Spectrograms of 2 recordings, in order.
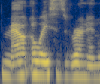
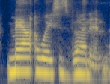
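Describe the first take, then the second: First: Said in the usual way. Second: Imitated Australian accent, drawn out; Australian-accented place name, said slowly. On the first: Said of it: "she had, like, a slight accent". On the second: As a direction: copy a girl's slight Australian accent.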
